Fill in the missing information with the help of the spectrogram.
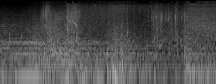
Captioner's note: electric blast; water drips; water splashes and sizzles; wind whistles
